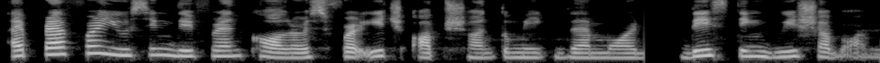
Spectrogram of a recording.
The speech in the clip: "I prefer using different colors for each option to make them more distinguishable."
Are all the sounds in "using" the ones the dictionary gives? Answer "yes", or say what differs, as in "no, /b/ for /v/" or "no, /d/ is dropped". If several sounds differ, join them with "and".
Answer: no, /s/ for /z/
